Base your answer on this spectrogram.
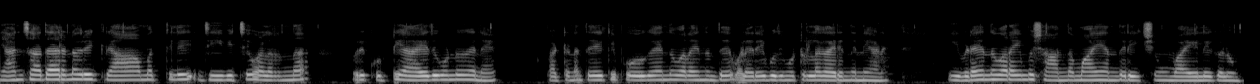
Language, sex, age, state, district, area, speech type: Malayalam, female, 18-30, Kerala, Palakkad, rural, spontaneous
